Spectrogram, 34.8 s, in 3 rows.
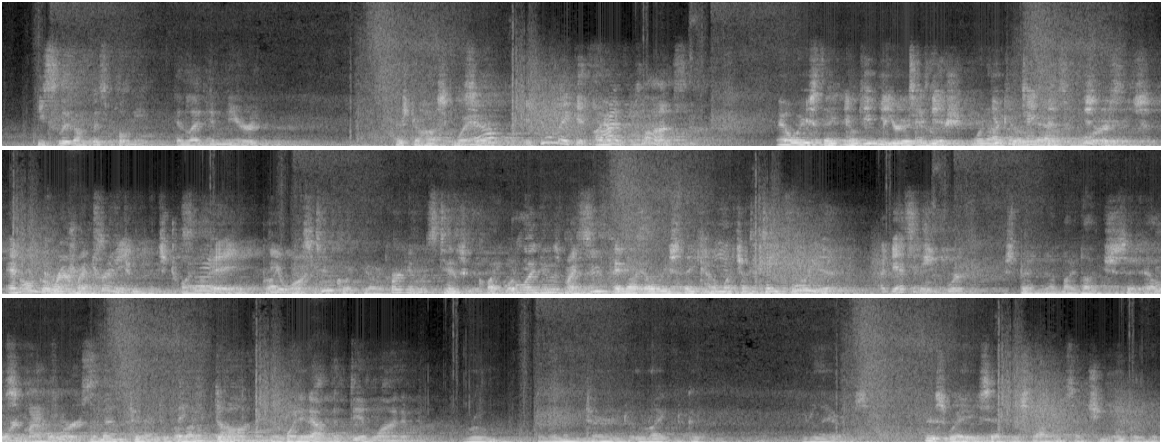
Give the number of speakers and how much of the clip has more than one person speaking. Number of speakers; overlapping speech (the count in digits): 2, about 43%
